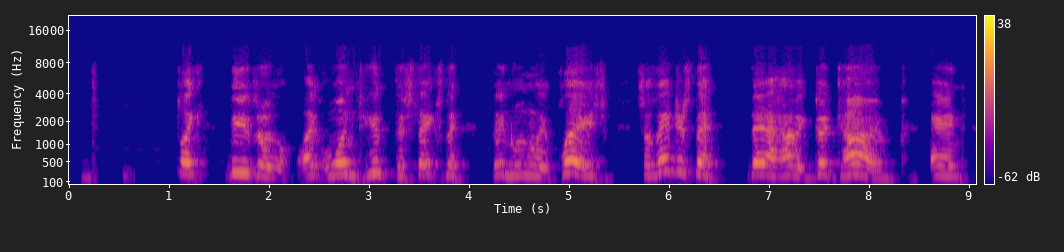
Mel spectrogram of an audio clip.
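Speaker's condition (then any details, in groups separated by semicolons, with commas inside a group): Cerebral palsy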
